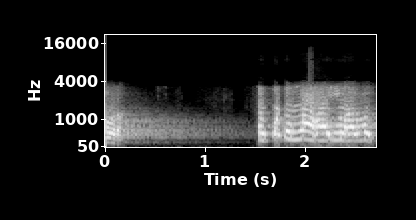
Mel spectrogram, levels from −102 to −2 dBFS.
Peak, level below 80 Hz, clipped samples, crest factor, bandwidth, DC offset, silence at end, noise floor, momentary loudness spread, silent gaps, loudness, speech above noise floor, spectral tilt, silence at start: 0 dBFS; -66 dBFS; under 0.1%; 12 dB; 3.8 kHz; under 0.1%; 0 s; -56 dBFS; 8 LU; none; -11 LUFS; 46 dB; -6.5 dB/octave; 0 s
